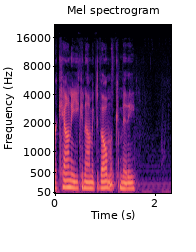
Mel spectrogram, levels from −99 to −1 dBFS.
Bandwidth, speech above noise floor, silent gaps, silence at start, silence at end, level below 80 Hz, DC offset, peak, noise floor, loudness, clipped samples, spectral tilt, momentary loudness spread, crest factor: 14 kHz; 31 dB; none; 0 s; 0.75 s; -58 dBFS; under 0.1%; -8 dBFS; -56 dBFS; -26 LUFS; under 0.1%; -7 dB/octave; 4 LU; 20 dB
